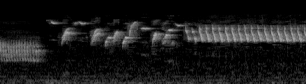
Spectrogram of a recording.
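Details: Mosaic canary singing quick, separate warbled notes that run straight into a long, even, very rapid trill of repeated high notes.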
